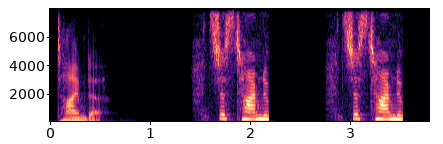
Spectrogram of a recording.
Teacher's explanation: so it's more like a d sound a flap sound in american english than a true t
